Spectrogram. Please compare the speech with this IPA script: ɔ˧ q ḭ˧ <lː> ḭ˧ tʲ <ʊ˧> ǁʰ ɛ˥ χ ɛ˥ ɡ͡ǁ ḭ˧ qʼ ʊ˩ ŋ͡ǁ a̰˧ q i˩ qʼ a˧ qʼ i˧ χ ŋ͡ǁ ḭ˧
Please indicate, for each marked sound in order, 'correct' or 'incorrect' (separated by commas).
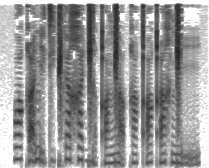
incorrect, correct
